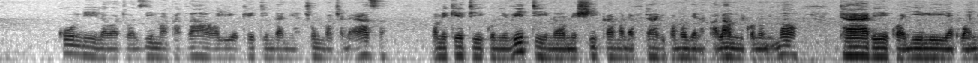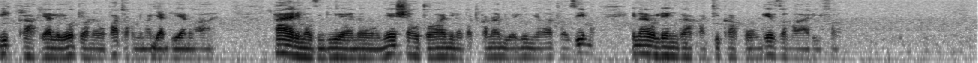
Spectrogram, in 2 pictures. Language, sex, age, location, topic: Swahili, male, 25-35, Dar es Salaam, education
